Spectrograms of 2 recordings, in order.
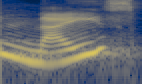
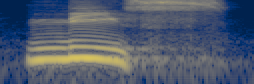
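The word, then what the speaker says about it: niece: बहुत सारे लोग इसे नाइस पढ़ते हैं, बट the right pronunciation is नीस।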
